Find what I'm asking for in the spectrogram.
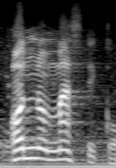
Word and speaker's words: onomástico: Sí, eso mismo, su monoelástico. – No, no, no, su onomástico.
